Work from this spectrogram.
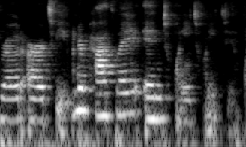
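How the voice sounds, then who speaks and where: A woman speaks with an American accent at a fairly low pitch. Noticeable background noise and audible room echo surround her voice. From Ann Arbor, Michigan. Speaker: graduate student presenter. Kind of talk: presentation.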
